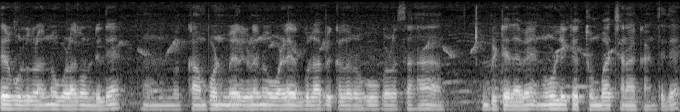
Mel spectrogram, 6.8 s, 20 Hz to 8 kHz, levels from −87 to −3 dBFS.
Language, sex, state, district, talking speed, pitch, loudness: Kannada, male, Karnataka, Belgaum, 105 wpm, 105 Hz, -19 LUFS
